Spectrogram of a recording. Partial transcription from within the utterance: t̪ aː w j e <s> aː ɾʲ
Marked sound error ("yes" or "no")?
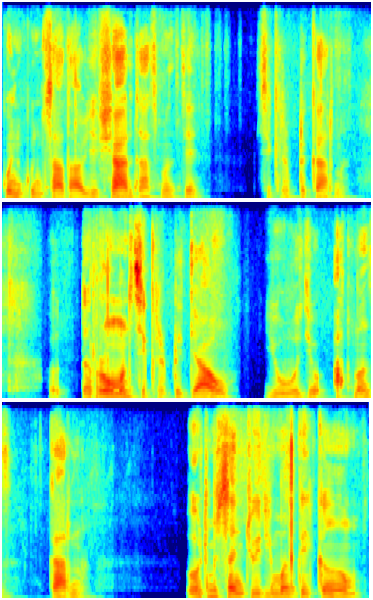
yes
